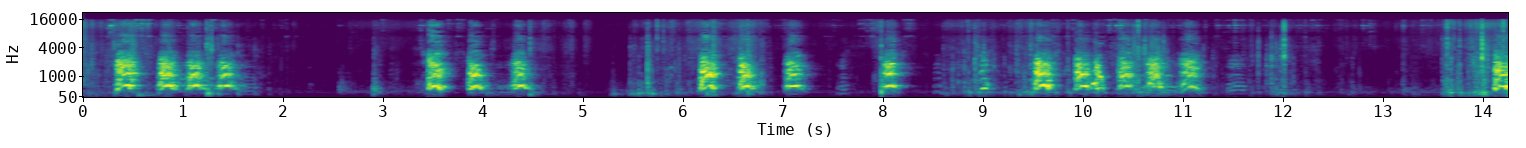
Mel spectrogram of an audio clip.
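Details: Ten-month-old Gollie puppies waiting indoors to be served breakfast while adult dogs look on, giving short, tonal whining yips in quick bursts of three or four, separated by brief pauses, with faint household clatter.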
